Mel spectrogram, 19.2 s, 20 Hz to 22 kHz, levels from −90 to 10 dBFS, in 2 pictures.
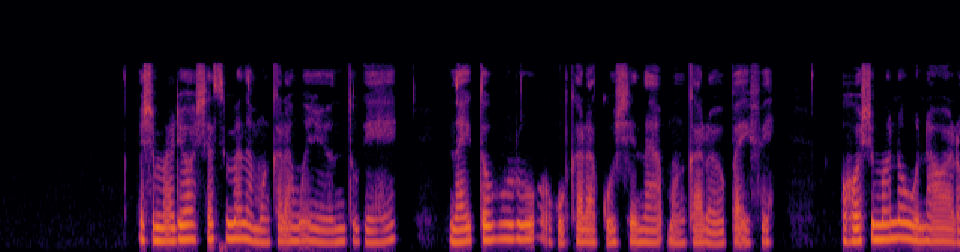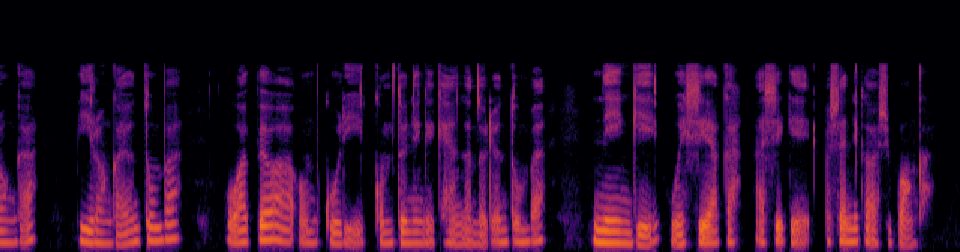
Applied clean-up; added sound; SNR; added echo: none; none; none; none.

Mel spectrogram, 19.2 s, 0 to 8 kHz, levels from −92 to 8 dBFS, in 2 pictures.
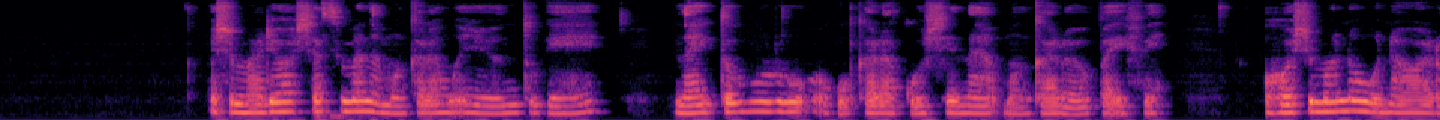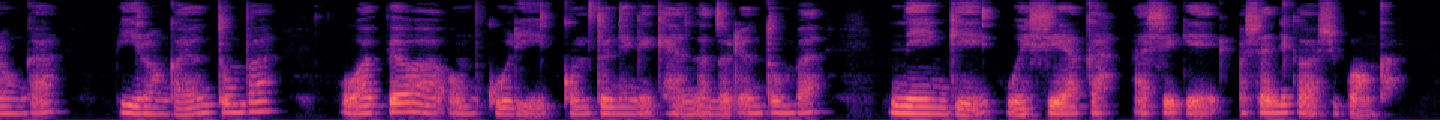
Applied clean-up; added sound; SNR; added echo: none; none; none; reverberation time 0.2 s.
